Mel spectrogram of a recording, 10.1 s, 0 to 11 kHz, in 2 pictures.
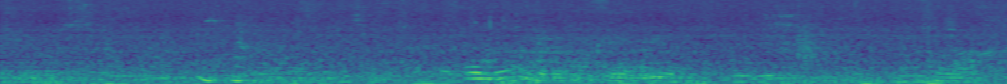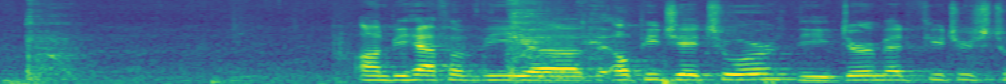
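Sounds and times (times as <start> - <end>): person clearing throat: 5.1 - 5.6
man speaking: 6.8 - 10.0.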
